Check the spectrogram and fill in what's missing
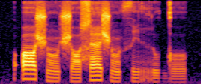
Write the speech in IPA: ʔ ɒ˥ ʃ õ˩ ʃ ɒ˩ ɬ æ˥ ʃ õ˩ θ i˩ r u˩ ɡ o˩

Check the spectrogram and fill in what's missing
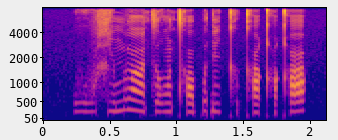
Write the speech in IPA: v u v ɕ i m v ɑ̃ː t͡s i ʁʷ ĩ tʰ ɒ p ə ɗ i kʰ ə kʰ ɑ qʰ ʊ qʰ ɑ

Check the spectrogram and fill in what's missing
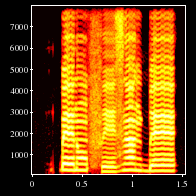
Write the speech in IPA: k͡p ɛ˧ ɾ ɔ̃˧ f e˨ z ã˦ ɡ͡b ɛ˦

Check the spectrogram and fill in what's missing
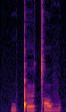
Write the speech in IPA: u ǃ œ ǀ ɔ v

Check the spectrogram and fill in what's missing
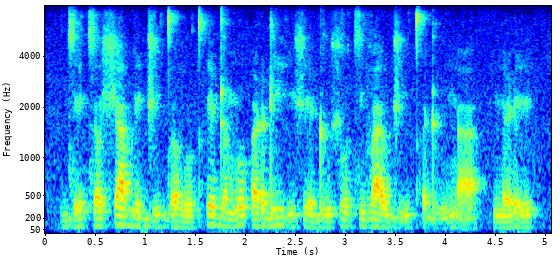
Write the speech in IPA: d͡z e˩˧˩ t͡s ʌ˩˥ ʃ a˦ b e˧˩˧ d͡ʒ i˩˧ d̪ ʌ˩˧˩ v o˧˩˧ t̪ʰ e˦ ɖ ʌ˩˧˩ ŋ o˦ ʔ ʌ˩˥ ɽ ʌ˧˩˧ ɖ i˦ j i˩˧˩ ʃ e˧˩˧ ɖ u˩˥ ʃ o˦ t͡s i˦ v a˩˧˩ ʊ̯ d͡ʒ i˩˧˩ t̪ʰ ʌ˩˧ ɖʱ u˩˥ ŋ a˩˧ | n̪ ɛ˩˥ ɽ e˩˧

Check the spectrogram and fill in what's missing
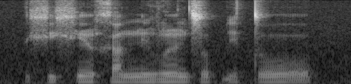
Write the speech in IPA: xʲ ə xʲ ə̃ x a n ĩ v ə̃ d͡z o ɓ i t o

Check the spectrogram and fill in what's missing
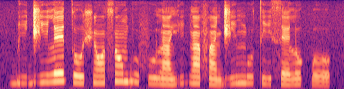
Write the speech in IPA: b i˨ d͡ʒ i˧ l ɛ˦ t o˦ ʃ ɔ̃˦ s ɔ̃˦ b u˦˨ f u˨ l ã˨ j i˨˦ ɡ ã˧ f ã˨ d͡ʒ i˨˦ m u˧ t i˨ s ɛ˨ l o˧ k͡p o˨

